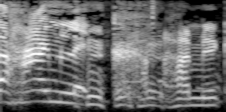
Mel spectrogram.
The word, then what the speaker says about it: Heimlich: No, the Heimlich.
